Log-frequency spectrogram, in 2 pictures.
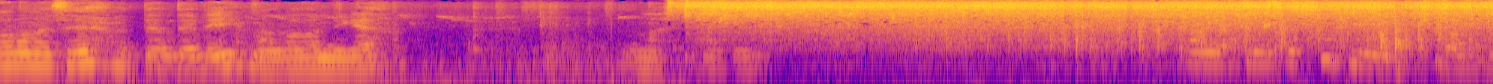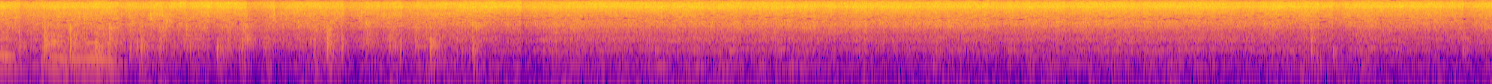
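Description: A metal spatula scrapes and clinks against a pan.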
